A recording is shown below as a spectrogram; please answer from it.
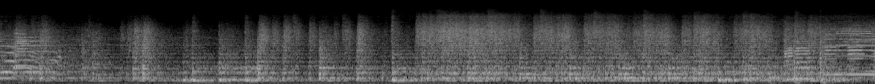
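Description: Swing-band drum break on a jazz drum kit, with sharp separate snare and tom strokes. About halfway through the strokes turn into a dense, continuous snare roll with cymbal wash.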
